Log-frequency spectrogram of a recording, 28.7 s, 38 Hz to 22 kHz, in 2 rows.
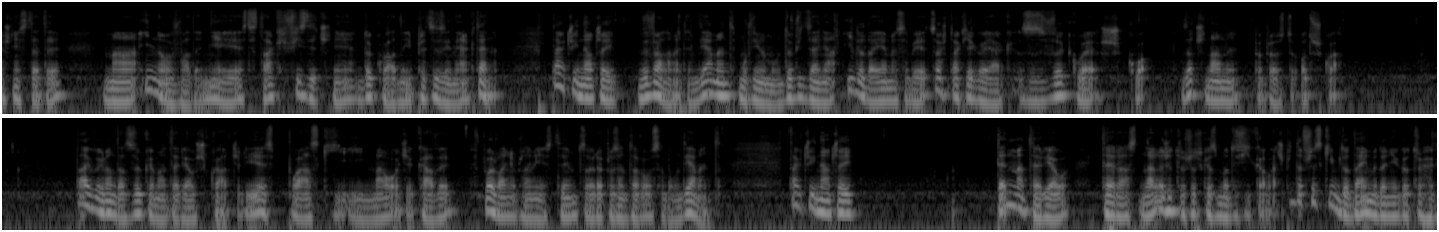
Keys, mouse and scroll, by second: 0.1-1.7 shift+middle drag, 6.1 click, 6.7 x, 8.3 shift+a, 11.3 click, 12.5 click, 13.4-14.3 drag, 15.3 scroll down 1, 16.0-21.7 shift+middle drag, 23.1-24.4 drag.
